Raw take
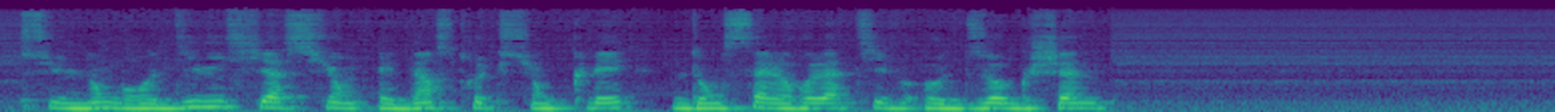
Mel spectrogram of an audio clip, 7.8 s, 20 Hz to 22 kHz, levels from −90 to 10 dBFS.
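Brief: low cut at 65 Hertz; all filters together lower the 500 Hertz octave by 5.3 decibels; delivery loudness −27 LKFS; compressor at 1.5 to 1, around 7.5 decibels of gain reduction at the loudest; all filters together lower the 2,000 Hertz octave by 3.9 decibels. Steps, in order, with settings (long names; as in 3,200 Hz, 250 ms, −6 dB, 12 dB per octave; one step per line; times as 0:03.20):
high-pass filter 65 Hz
parametric band 500 Hz −6.5 dB
parametric band 2,000 Hz −4.5 dB
downward compressor 1.5 to 1, threshold −40 dBFS
level +6 dB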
